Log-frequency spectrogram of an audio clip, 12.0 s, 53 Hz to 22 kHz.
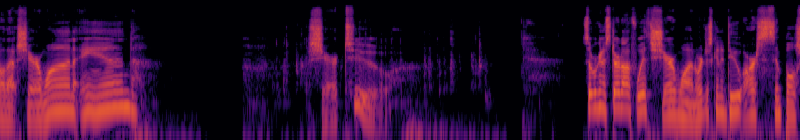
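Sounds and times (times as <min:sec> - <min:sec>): computer keyboard typing: 0:04.0 - 0:04.7, 0:05.4 - 0:07.6.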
